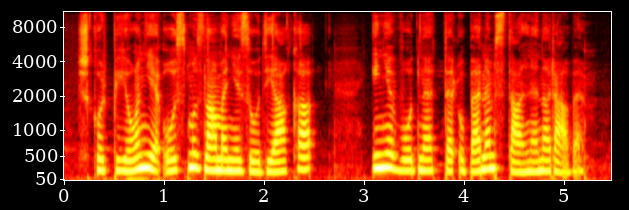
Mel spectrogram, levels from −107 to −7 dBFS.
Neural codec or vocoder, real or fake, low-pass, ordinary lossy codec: none; real; none; none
